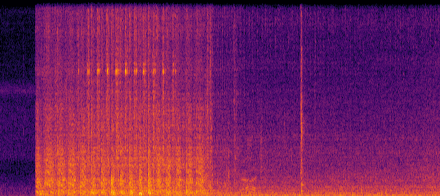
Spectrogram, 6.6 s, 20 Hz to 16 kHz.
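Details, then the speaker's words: Massey Ferguson 30B loader diesel, sat over 14 years, jump-started: starter churns steadily, about 3.5 turns a second, never catching. Cracked fuel-water separator drained the fuel lines; air suspected, bleeding injectors by cranking. Cranks, won't start. "all right so since it was out of diesel there was a crack in the fuel filter the fuel water separator on the other side so it drained out all the diesel that has been in the lines over the years"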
